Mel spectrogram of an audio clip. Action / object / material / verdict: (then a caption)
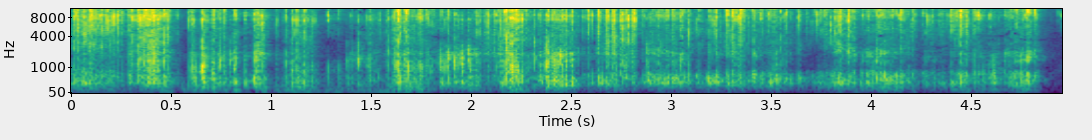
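scrape / fabric handbag with small metal studs / metal studs / none. Long acrylic nails scratch and tap quickly over the rows of small silver metal studs on a medium-sized, hollow black fabric handbag. The result is a dense, continuous rasping clatter of fast scrapes and light ticks, centered in the midrange with a bright edge and almost no low end.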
